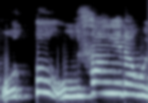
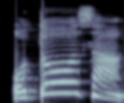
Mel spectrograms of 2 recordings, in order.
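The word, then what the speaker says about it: おとうさん: 자, 그 다음에 5단, 오코소토노 나가는 5단 뒤에 우가 왔을 때도 길게 발음해요. 오토 우상이라고 읽지 않고 오토상 이렇게 읽어요.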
